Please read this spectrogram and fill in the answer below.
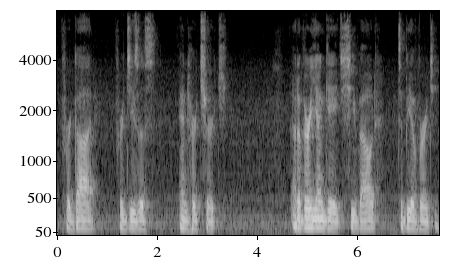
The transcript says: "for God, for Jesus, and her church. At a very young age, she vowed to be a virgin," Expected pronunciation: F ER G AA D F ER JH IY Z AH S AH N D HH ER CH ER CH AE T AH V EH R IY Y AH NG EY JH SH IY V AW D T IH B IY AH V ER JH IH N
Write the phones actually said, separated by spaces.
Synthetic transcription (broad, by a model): F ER G AA D F ER JH IY Z AH S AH N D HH ER CH ER CH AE T AH V EH R IY Y AH NG EY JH SH IY V AW D T IH B IY AH V ER JH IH N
